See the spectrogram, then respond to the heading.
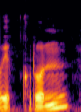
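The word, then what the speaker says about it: وقر: daripada mendengar dua muatan alwiqru bikasril wawi wa suukunil qof jadi cara baca wikrun itu adalah bikasril wawi dengan cara dibaca kasrh wawya wikru kemudian wasukunil qof dan disukunkan qofnya wikru seperti itu Nah makna daripada alwikru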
